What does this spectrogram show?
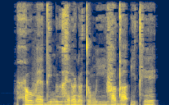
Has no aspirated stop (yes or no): no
